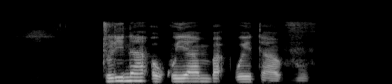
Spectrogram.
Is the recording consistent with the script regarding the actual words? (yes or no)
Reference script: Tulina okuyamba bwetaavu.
yes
